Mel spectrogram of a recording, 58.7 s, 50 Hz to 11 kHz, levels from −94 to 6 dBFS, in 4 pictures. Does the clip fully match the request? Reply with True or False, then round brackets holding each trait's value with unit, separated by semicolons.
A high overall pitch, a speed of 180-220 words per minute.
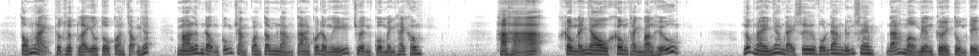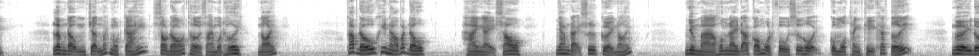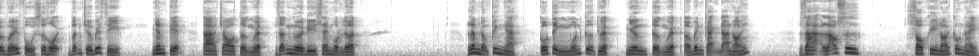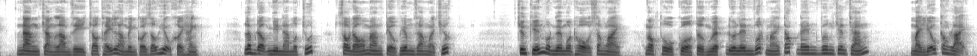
False (145 Hz; 200 wpm)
